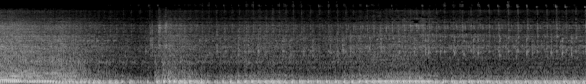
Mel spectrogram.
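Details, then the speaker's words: Taotao 125 single-cylinder, re-jetted, oil changed the day before, revving cold on a chilly day with the choke off: steady low drone with a fast light clatter on top. The top-end noise is not from the bottom end and typically goes away once warm. "It definitely seems to make some kind of noise on the top end though."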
